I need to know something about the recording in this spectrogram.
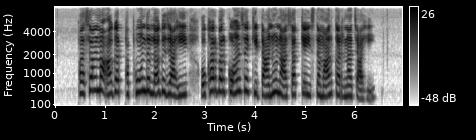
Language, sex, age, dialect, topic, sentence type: Chhattisgarhi, female, 18-24, Western/Budati/Khatahi, agriculture, question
